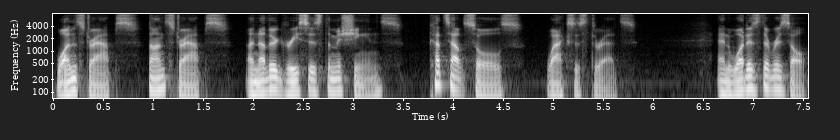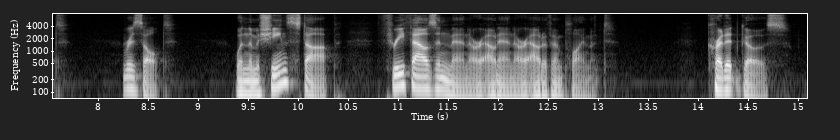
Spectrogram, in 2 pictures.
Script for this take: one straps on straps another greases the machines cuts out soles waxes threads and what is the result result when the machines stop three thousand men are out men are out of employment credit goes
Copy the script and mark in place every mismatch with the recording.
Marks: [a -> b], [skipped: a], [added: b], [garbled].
one straps on straps another greases the machines cuts out soles waxes threads and what is the result result when the machines stop three thousand men are out men are out of employment credit goes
